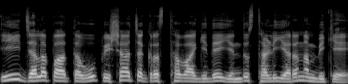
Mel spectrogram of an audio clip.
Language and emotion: Kannada, neutral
